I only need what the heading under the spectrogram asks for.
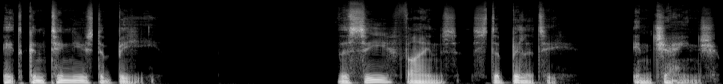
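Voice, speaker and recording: Very deep, slow male meditation guide. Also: gravelly, breathy edge, no room sound, studio quality. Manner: calm, gentle, unhurried delivery.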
